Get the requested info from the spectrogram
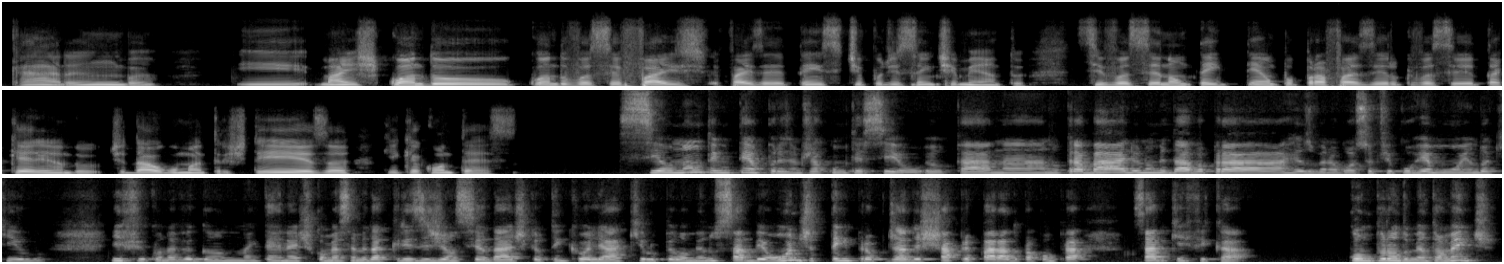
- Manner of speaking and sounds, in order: other background noise; tapping; mechanical hum; static
- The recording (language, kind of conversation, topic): Portuguese, advice, Quais gatilhos fazem você querer consumir sem perceber?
